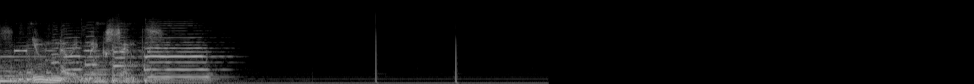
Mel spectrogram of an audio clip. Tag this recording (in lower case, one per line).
music
speech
